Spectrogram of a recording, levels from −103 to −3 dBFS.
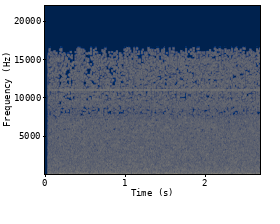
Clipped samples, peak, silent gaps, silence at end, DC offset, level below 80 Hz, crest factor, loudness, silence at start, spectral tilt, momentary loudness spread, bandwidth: under 0.1%; -36 dBFS; none; 0 s; under 0.1%; -60 dBFS; 14 dB; -48 LUFS; 0 s; -1.5 dB/octave; 0 LU; 16.5 kHz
